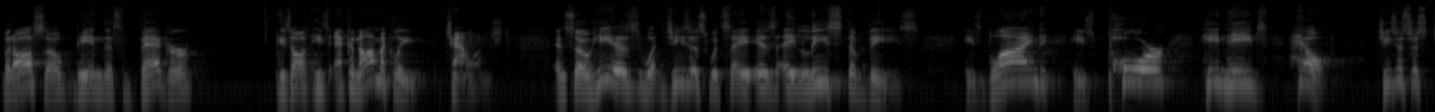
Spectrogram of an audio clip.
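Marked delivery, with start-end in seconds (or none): none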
